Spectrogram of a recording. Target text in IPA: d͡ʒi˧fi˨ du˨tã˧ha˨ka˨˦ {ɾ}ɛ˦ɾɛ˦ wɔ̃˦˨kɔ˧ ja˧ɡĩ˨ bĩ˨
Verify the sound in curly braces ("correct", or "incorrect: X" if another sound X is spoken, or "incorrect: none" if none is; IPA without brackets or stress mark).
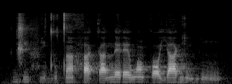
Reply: incorrect: n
